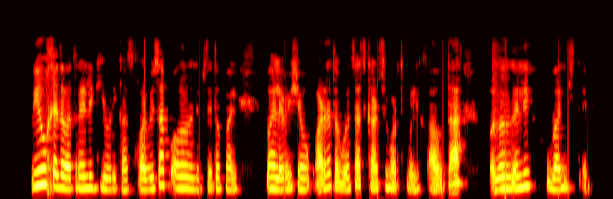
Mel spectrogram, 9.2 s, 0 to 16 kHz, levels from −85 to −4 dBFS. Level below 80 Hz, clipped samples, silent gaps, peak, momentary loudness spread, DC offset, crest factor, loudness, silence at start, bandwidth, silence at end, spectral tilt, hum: -64 dBFS; under 0.1%; 3.90-3.98 s, 7.18-7.33 s; -6 dBFS; 11 LU; under 0.1%; 18 dB; -24 LUFS; 0.45 s; 7.6 kHz; 0.4 s; -6.5 dB/octave; none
